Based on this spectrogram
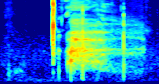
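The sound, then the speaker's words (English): A quiet sip of coffee: a small click as the cup meets the lips, then a brief airy slurp lasting under a second. No talking. “have a quick sip of coffee and then get started.”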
